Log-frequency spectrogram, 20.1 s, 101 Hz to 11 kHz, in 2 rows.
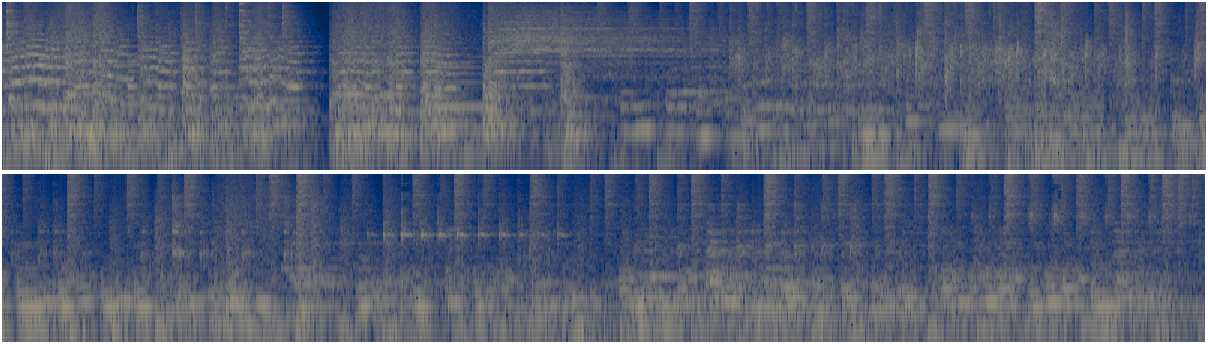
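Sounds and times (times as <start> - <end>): latin jazz band playing: 0.0 - 20.0
repeating bass line: 8.0 - 20.0.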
